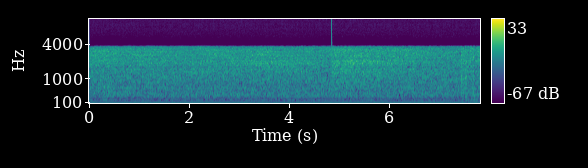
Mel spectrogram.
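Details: Steady broadband roar like a running engine or vehicle fills the whole recording, with no animal voice audible.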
